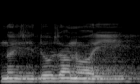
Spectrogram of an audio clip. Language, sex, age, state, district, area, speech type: Bodo, male, 60+, Assam, Chirang, urban, spontaneous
